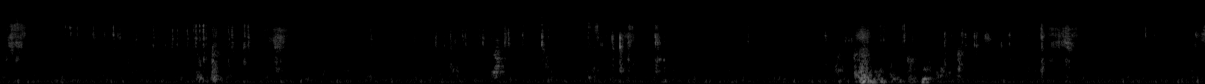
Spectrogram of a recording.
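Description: Faint, irregular snips and paper rustles from small scissors cutting scrapbook paper, with a single dull thump about nine seconds in.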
